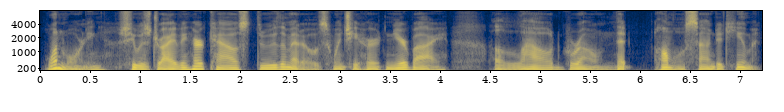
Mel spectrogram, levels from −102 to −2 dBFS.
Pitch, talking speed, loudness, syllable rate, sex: 95 Hz, 185 wpm, -19 LUFS, 4.5 syllables/s, male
